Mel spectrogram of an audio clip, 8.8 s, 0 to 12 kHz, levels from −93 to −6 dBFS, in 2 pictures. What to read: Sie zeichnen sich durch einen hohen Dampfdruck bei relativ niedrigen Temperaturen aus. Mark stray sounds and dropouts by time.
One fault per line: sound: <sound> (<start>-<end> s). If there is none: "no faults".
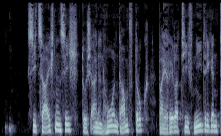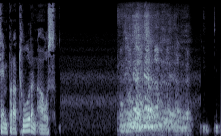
sound: laugh (6.8-8.3 s)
